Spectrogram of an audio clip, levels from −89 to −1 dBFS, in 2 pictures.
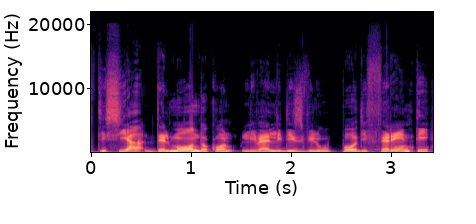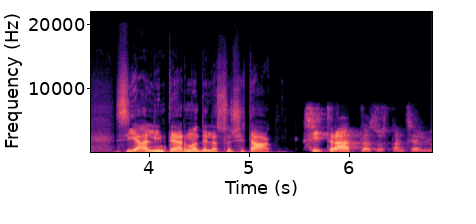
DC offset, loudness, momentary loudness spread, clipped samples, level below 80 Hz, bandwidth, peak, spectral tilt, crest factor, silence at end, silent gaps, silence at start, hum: under 0.1%; -18 LUFS; 12 LU; under 0.1%; -44 dBFS; 15 kHz; -2 dBFS; -5.5 dB/octave; 16 dB; 0 s; none; 0 s; none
